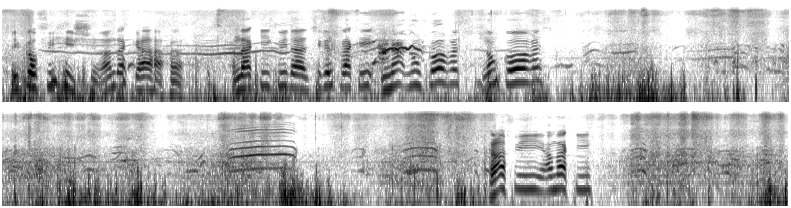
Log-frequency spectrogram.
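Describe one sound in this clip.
A sled scrapes and hisses over packed snow.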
